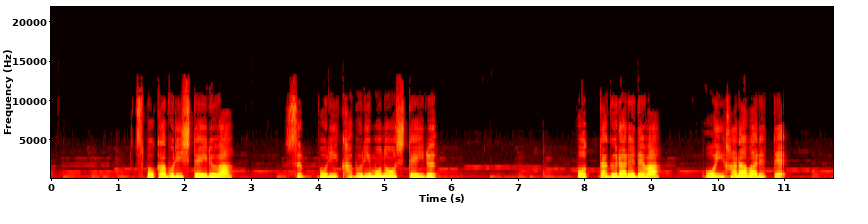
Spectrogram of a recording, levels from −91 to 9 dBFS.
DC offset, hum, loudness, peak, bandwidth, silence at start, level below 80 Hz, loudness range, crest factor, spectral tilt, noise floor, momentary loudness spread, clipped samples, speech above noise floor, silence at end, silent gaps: under 0.1%; none; -18 LUFS; -4 dBFS; 11 kHz; 1.3 s; -58 dBFS; 4 LU; 16 dB; -5.5 dB/octave; -52 dBFS; 11 LU; under 0.1%; 35 dB; 0.75 s; none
